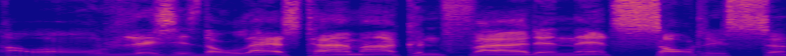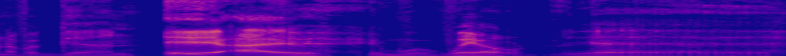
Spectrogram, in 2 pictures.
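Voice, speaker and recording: Deep gravelly Southern cowboy-like gentleman. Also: animated, slow, hardly any pauses, no echo, studio quality, heavily acted. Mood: uneasy, reluctant. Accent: American Southern drawl. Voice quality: gravelly, husky. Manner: folksy, drawling, humble. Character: living wooden table, humble, hardworking folksy cowboy-like gentleman. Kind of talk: video game character voice acting.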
